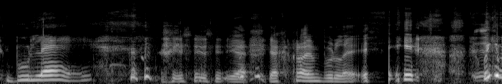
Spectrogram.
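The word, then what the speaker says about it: bulette: Boulet. It's not French. It's not boulette. My one It's a true boulet.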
